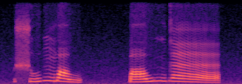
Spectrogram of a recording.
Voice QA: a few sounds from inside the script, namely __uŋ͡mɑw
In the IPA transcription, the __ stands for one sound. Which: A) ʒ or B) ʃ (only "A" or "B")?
B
